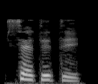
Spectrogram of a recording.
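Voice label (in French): "cet été", French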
